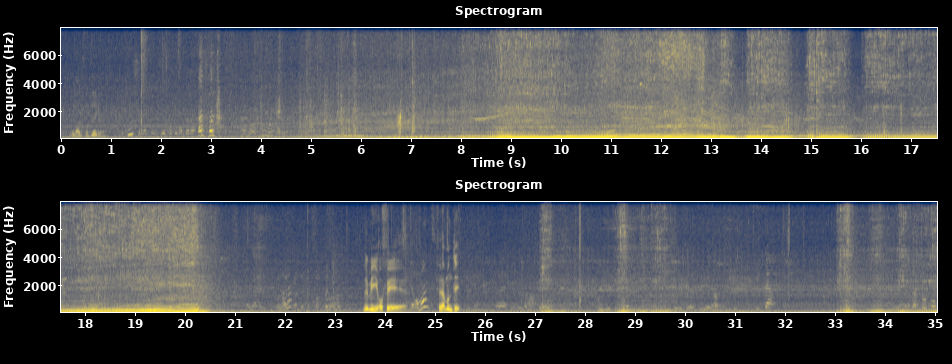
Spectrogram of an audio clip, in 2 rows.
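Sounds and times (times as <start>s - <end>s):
engine revving hard: 7.7s - 20.8s, 27.0s - 30.0s, 33.0s - 35.0s.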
